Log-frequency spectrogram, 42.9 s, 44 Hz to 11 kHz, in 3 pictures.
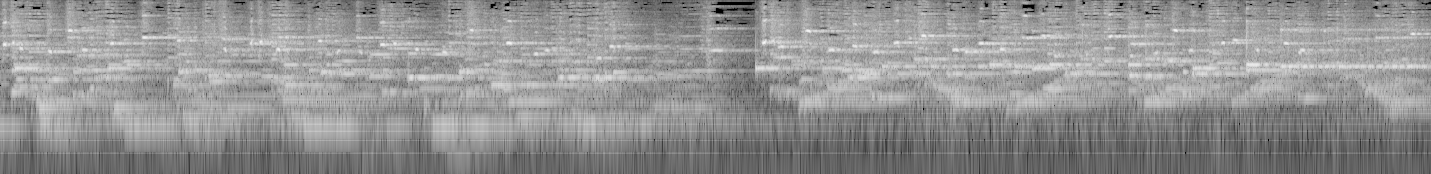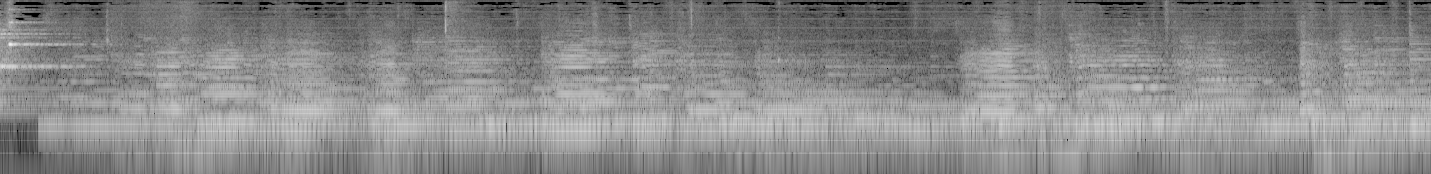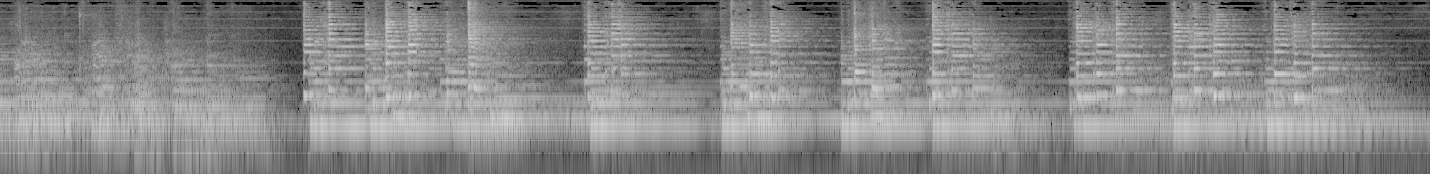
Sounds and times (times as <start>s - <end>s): Bowed string instrument: 0.0s - 42.9s.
